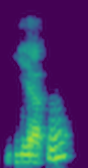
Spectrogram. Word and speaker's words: Yahou: Yahou, ça s'écrit Y-A-W. Hein, Donc W, c'est ou.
